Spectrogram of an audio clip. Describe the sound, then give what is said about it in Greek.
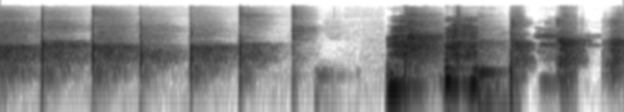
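A steady run of about six sharp hand claps, evenly spaced, then a short pause before a louder, busier burst of clapping. “Είναι χειροκρότημα θέλω από τα σπίτια σας, από τα κινητά σας, από τα αυτοκίνητά σας, από όπου ακούτε.”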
